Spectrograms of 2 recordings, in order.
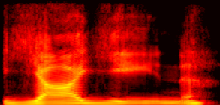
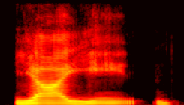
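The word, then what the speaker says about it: יין: first word here is yayin yayin it has a double yud and a final nud and an a and an e sound yeah the second word is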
